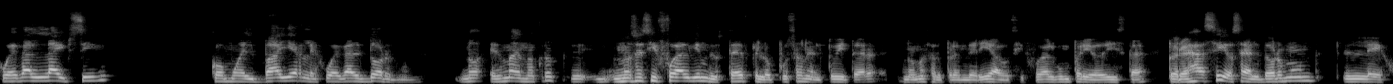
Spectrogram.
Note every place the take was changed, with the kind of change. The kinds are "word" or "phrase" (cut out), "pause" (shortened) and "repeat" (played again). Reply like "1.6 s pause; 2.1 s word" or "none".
8.9 s word; 11.6 s pause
